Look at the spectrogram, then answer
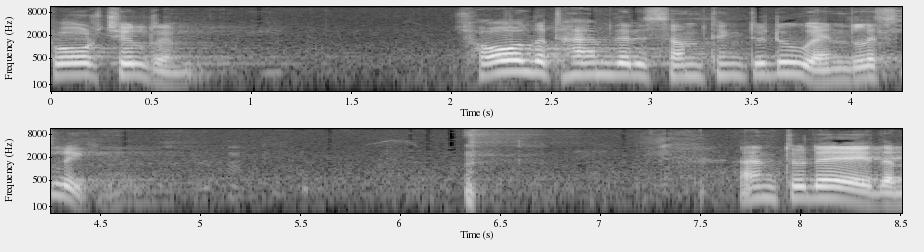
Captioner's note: Smích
